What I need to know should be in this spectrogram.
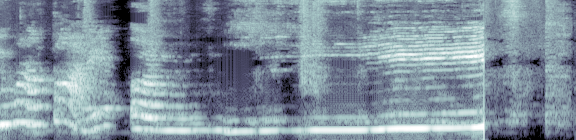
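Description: A young boy sings a drawn-out, wavering note close by.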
